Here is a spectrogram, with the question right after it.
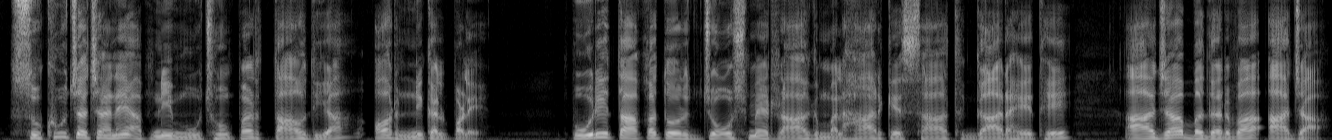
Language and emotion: Urdu, neutral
